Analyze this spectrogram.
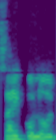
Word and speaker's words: psychic: of Psychological s so pag pronounce mo si psychic Okay parang you're starting with the letter s psychic siya So probably yung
